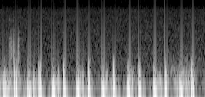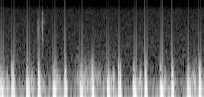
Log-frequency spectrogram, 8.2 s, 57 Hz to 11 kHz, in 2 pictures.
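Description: Rapid, regular low thumping heartbeat at about 115 beats a minute, a quickened rate fitting exertion.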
